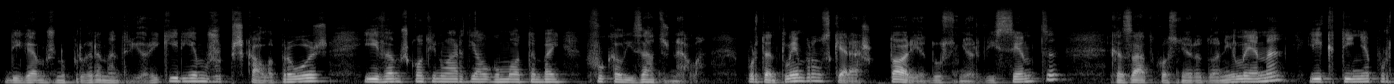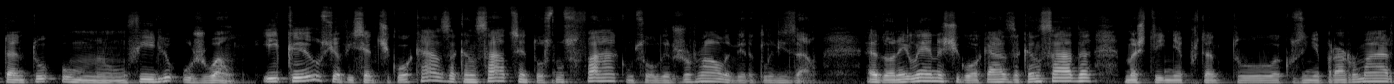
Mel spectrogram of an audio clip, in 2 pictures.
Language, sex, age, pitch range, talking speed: Portuguese, male, 60-79, 95-130 Hz, 170 wpm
